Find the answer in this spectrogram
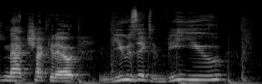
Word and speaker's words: Vuzix: Vuzix, VUWZIX, I believe is how they pronounced it, and it's the M100.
